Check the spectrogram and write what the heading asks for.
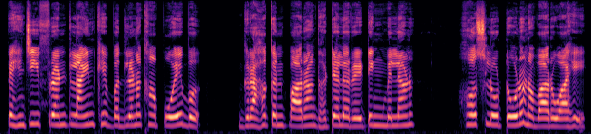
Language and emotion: Sindhi, sad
